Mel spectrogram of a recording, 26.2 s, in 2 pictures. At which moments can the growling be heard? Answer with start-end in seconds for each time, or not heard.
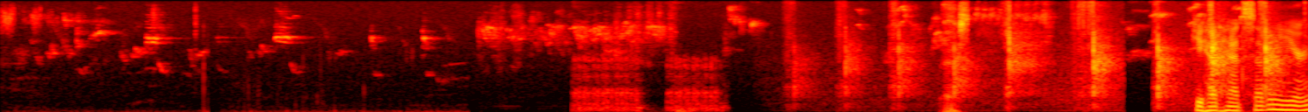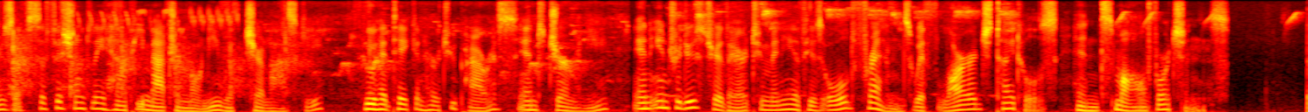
5.7-7.3.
